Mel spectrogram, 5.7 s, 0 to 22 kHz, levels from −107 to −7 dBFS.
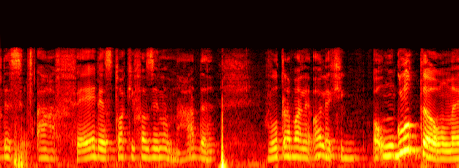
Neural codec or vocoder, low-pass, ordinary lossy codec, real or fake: codec, 16 kHz, 16 kbps, FreqCodec, larger model; none; none; fake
